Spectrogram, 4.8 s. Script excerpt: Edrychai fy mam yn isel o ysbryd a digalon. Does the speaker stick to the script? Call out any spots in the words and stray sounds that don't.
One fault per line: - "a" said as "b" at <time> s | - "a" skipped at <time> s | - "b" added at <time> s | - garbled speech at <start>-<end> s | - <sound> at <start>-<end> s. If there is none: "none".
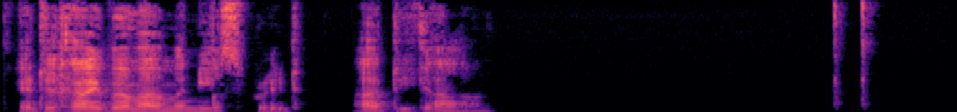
- "isel" skipped at 1.0 s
